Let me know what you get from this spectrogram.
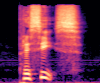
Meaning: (adjective) precise, made with great precision; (adverb) 1. precisely; exactly 2. precisely; Used to provide emphasis 3. just; by a narrow margin 4. just; moments ago 5. just; perfectly
- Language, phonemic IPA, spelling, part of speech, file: Swedish, /prɛˈsiːs/, precis, adjective / adverb, Sv-precis.ogg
